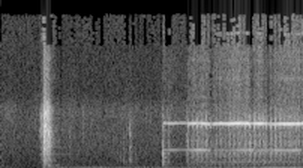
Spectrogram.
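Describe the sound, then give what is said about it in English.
A clock rings: one sharp click sounds early, then a bright, high metallic ringing starts and keeps going steadily to the end. “not that crazy clock again”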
